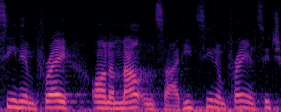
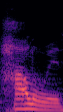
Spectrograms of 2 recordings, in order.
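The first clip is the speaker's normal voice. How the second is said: pious voice with deep bass; 5 semitones lower than usual. Showing how King James Version words should be said, deep, pious voice. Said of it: "you have to say that like real like pious-like ... Like with some bass in your voice".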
